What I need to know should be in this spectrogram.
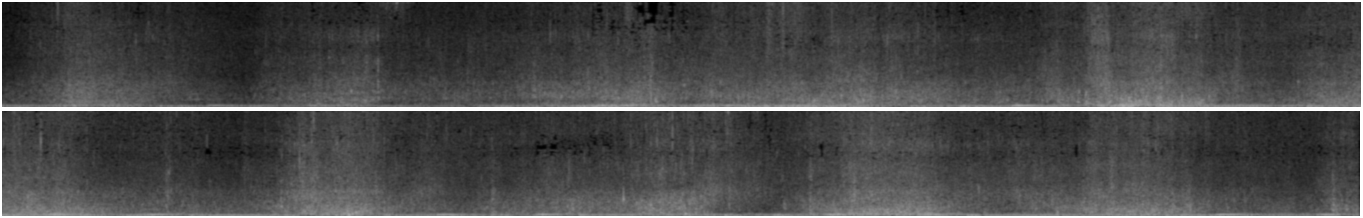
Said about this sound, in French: Fermez les yeux. Imaginez la chaleur, l'humidité, une petite brise fraîche et le clapotis des vagues avec la musique en toile de fond.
